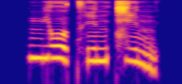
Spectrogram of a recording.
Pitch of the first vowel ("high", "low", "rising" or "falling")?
falling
